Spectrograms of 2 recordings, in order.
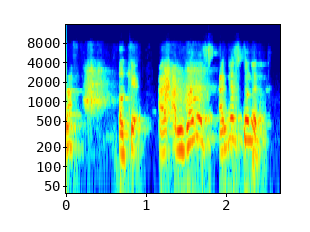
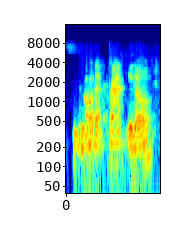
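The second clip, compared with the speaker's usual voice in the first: put-on funny voice; 9 semitones lower, 5 dB quieter than usual. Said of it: "Keep the voice".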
